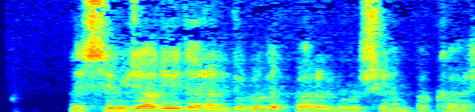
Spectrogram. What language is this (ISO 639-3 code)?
pus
